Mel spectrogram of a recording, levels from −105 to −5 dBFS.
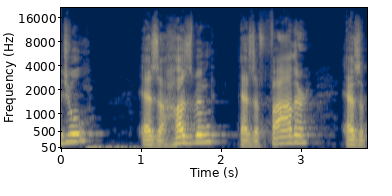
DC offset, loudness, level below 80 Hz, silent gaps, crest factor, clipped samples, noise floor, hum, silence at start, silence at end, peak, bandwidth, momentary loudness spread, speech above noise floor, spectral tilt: under 0.1%; -27 LUFS; -58 dBFS; none; 18 dB; under 0.1%; -51 dBFS; none; 0 s; 0 s; -10 dBFS; 15 kHz; 10 LU; 25 dB; -4 dB/octave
